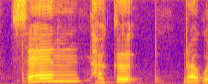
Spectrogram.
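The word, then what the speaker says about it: 選択: 자, 그리고 보기 3번 우리말에 선택 발음하시면 센타크라고 읽었고요.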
